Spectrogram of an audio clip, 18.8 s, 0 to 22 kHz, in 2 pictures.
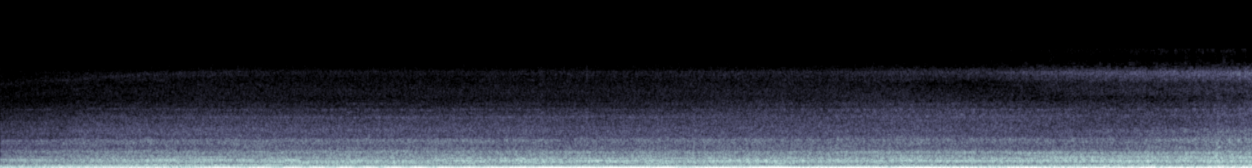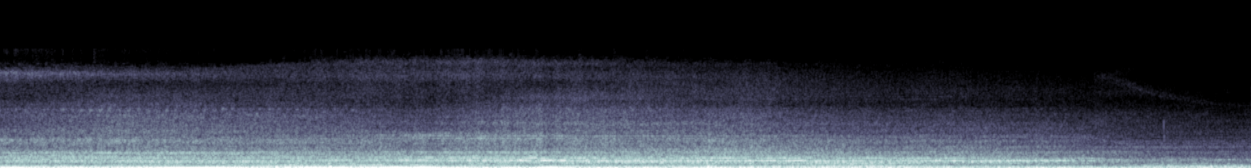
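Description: A Class 158 diesel multiple unit pulls away from Goole station toward Doncaster, its engine a steady, loud drone with rising rumble and rail noise throughout.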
